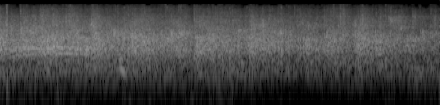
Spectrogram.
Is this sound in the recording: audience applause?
yes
